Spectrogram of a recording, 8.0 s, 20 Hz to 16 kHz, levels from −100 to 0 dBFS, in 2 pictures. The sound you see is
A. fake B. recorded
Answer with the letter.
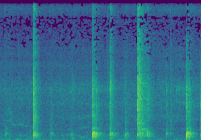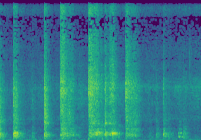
B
